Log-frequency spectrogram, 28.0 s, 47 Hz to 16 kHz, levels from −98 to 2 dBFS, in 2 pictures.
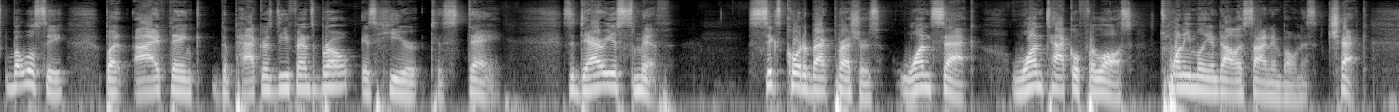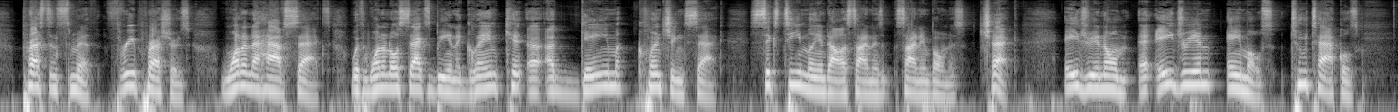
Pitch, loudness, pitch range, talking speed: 140 Hz, -14 LUFS, 115-165 Hz, 130 wpm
